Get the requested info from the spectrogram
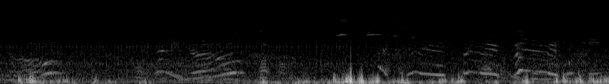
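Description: Dog whining and yipping over and over, short calls that rise and fall in pitch, with scuffling thuds and a loud thump about halfway through.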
